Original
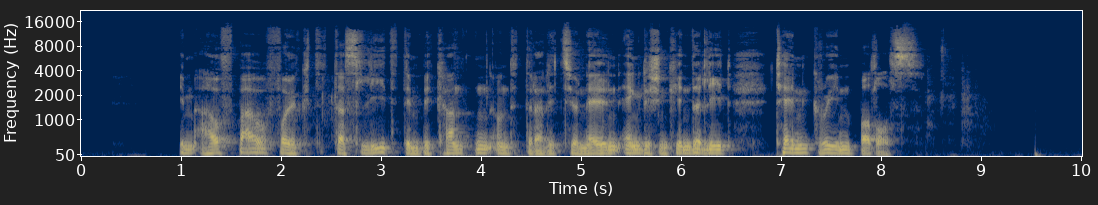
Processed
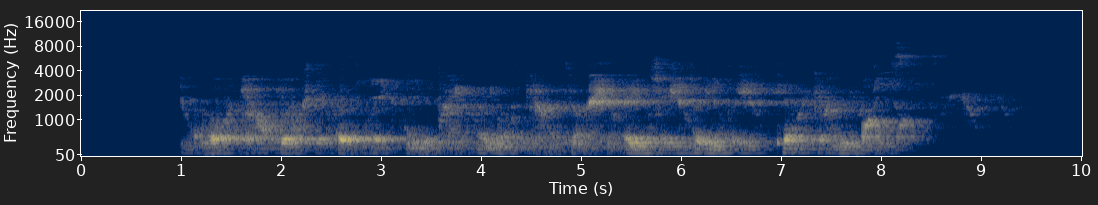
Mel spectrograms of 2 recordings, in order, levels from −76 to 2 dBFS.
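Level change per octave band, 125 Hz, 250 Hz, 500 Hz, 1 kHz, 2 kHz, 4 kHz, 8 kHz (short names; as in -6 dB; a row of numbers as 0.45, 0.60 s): -28.5 dB, -18.0 dB, -5.0 dB, -7.5 dB, -6.5 dB, -26.0 dB, under -30 dB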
